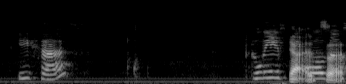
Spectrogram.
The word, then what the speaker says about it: hijas: No, it's Hijas. Please, yeah, people don't say Hijas yeah. or Hijas or Hijas. In Spanish, Hijas. H is silent, so you say hijas, which is daughters.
